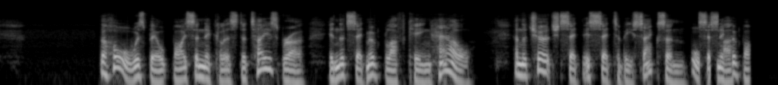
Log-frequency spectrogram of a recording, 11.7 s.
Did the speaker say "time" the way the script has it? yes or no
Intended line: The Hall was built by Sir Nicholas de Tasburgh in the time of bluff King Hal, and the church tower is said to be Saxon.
no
